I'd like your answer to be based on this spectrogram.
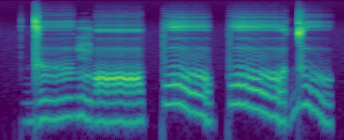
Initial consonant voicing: voiced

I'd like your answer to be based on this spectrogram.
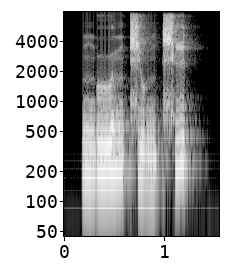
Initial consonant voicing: voiced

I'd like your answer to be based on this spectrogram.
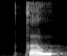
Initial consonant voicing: voiceless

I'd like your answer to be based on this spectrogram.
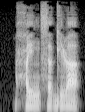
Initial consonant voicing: voiceless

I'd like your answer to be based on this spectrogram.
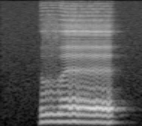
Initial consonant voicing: voiced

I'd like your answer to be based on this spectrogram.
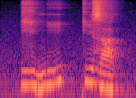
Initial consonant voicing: voiced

